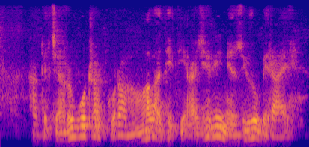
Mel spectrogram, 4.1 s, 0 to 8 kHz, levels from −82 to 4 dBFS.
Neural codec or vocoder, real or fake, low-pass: codec, 24 kHz, 0.9 kbps, WavTokenizer, medium speech release version 2; fake; 7.2 kHz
